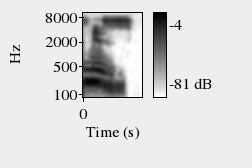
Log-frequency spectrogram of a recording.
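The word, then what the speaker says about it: Ms: sorry um number four like M and S and we pronounce it as Miz uh we use this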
